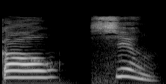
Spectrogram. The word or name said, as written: gao1xing4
